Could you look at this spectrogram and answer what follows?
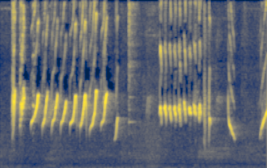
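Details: A fast series of downslurred high notes from a Van Hasselt's sunbird, then a pause, a rapid even trill of ticks, and a couple of swept whistles to close.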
